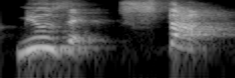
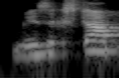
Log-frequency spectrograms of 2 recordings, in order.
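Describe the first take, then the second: First: It is said in a firm, aggressive tone. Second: It is said in a soft, relaxed tone. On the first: The speaker is serious and expects obedience. The speaker calls it right. "my tone, he knows I'm serious" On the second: The command will not be taken seriously. The speaker calls it wrong. "I'm not saying it aggressively"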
